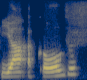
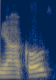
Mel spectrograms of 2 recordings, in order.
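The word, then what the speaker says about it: יעקב: Like Yaakov, the name Yaakov is technically a closed syllable, ya-a, and then kov.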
